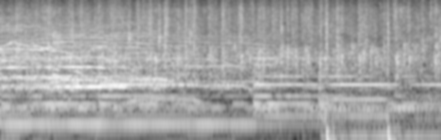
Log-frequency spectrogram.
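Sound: audience clapping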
